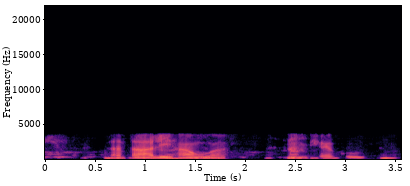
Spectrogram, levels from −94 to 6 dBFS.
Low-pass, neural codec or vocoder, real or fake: 3.6 kHz; codec, 24 kHz, 6 kbps, HILCodec; fake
